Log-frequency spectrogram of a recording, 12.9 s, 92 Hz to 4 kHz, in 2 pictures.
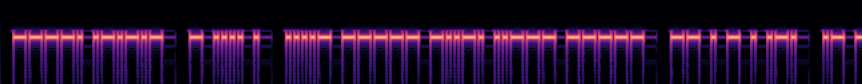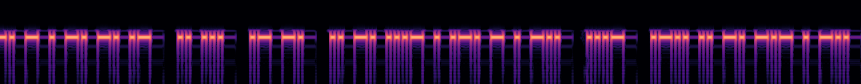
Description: Morse code, heard as a keyed tone, about 40 wpm, 750 Hz. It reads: 9. THE 40/20 METER ANTENNA IS AN INVERTED V LINKED
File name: Morse / 40WPM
